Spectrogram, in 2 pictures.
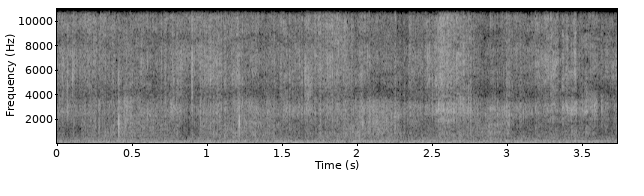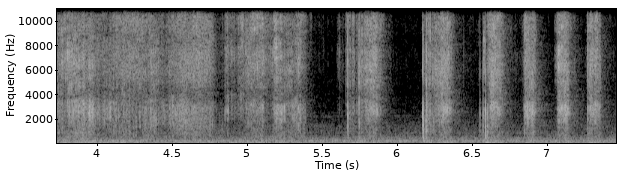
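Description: Fingertips and long nails rake and scratch across scraped frozen lemonade with icy chunks in a black plastic tray. A steady, bright, crunchy scraping runs throughout, broken by a couple of sharp clicks early on. Toward the end it turns into a quicker rhythm of separate gritty strokes.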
